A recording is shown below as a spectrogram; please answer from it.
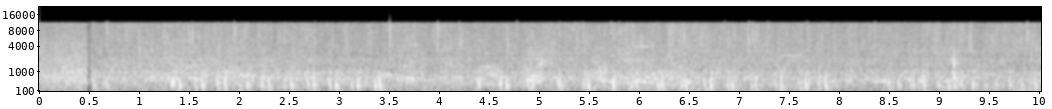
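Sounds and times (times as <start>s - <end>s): steady rain falling: 0.0s - 10.0s
close raindrop hits: 0.5s - 10.0s.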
